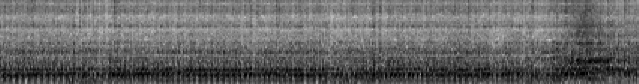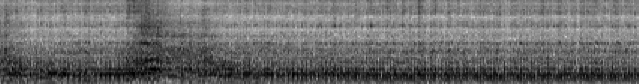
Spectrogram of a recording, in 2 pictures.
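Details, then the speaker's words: Outboard rebuilt with all new electronics after three weeks chasing rough idle, surges and misfires: steady, even engine note with two smooth rev rises and falls, no stumbles or surging; now running properly. "I went down the rabbit hole, finally got the engine talking. It was definitely a process."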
